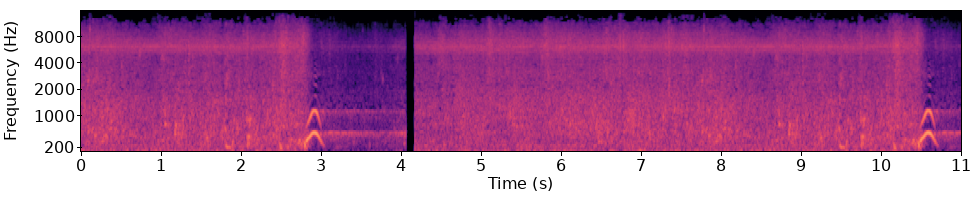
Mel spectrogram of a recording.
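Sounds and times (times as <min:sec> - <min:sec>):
water splashing from swimming strokes: 0:00.0 - 0:11.0.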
